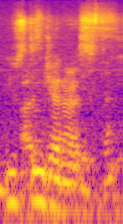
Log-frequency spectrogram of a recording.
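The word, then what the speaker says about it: ejusdem generis: So you normally would see this used in agriculture, Pronunciation. justum generis.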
